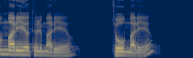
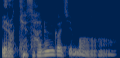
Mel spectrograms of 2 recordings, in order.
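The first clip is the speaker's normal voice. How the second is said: much softer, slow, resigned sigh of a line; lonely voice; 4 semitones lower, 14 dB quieter, slower than usual. Retold or imitated. Husband answering his wife, softly and lonely. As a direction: let it fade out lonely and slow. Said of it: "쓸쓸한 목소리로".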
